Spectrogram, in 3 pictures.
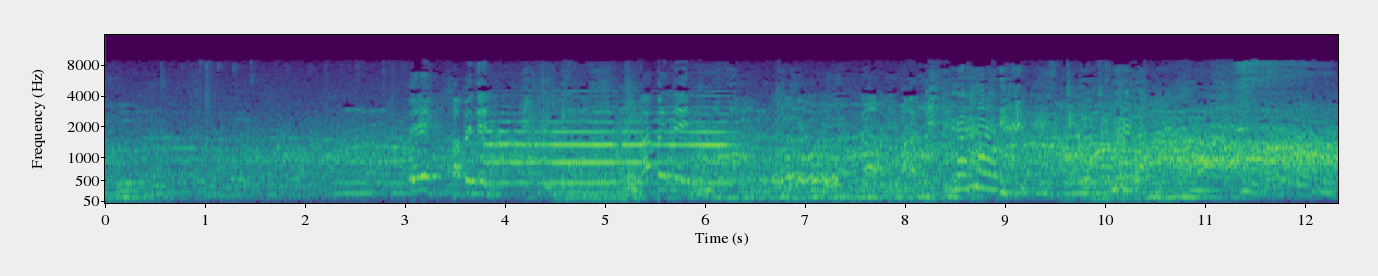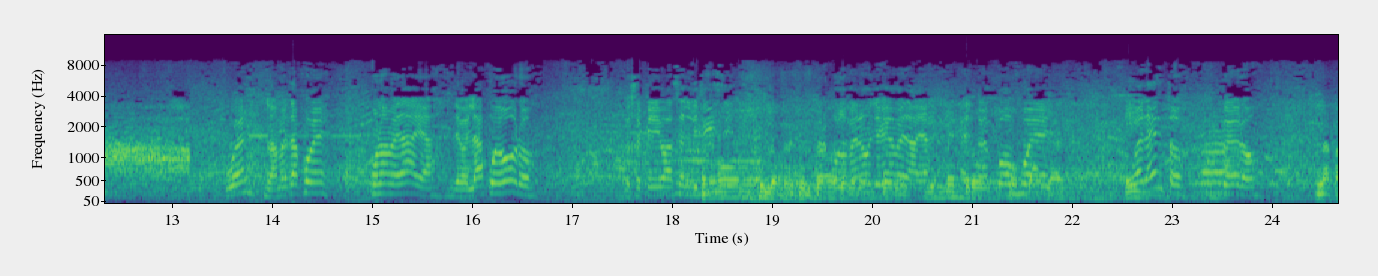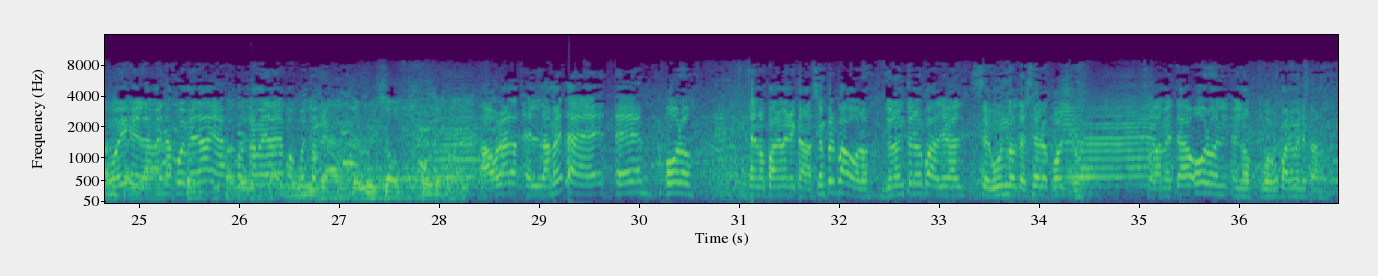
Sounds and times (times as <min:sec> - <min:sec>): Outside, urban or manmade: 0:00.0 - 0:36.9.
